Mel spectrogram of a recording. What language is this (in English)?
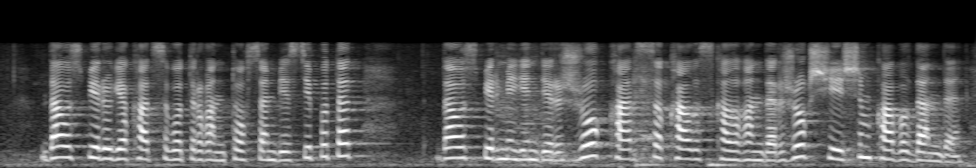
Kazakh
